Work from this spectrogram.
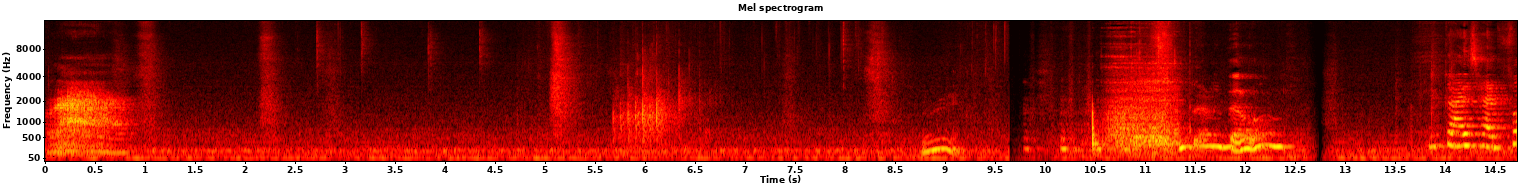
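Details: Two Basenjis, Zinga and Zulu, play-wrestling indoors: low, wavering growls and snorts come in short bursts, separated by quiet breathing and scuffling, with some human voices in the background.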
